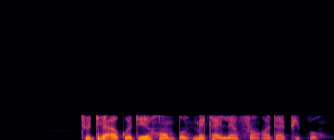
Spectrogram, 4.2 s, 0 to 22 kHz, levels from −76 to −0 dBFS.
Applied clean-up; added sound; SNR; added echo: none; none; none; none.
